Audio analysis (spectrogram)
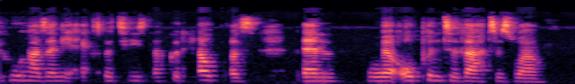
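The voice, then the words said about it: Nigerian accent, mixed with English. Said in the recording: “this is a Nigerian accent ... I think it's a mixture ... it's not totally like, you know, what a London or something, but it's definitely like a mixture”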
